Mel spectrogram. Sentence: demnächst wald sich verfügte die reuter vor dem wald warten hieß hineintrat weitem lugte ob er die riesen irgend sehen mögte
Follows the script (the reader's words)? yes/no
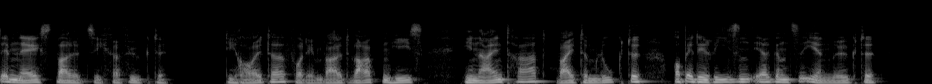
yes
